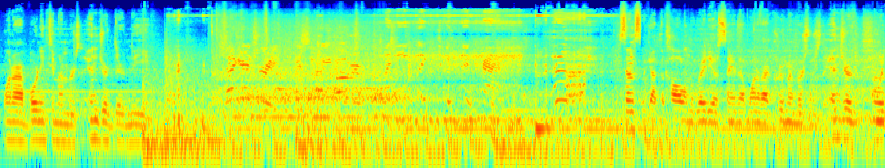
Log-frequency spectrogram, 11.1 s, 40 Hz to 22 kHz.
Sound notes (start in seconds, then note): 6.7 grunting in pain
